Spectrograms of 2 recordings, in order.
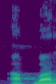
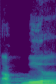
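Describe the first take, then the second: First: The last syllable has an 'a' vowel. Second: The last syllable has an 'i' vowel. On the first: The speaker calls it right. "Akbar jadi akber" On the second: The speaker calls it wrong. "jadi akbir"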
